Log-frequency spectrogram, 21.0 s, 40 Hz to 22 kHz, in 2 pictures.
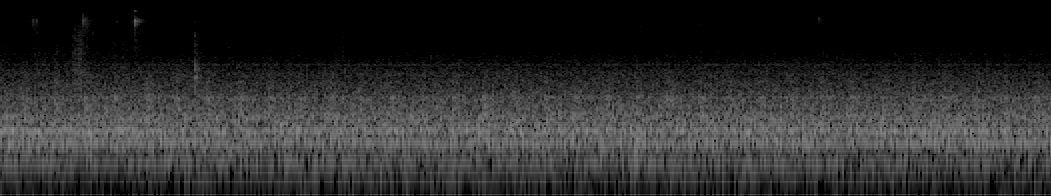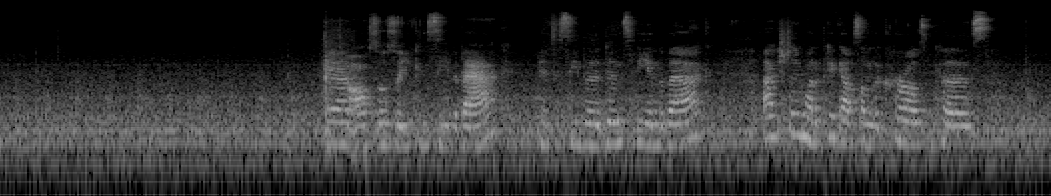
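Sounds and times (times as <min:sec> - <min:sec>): room hum and hiss: 0:00.0 - 0:21.0.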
